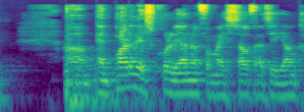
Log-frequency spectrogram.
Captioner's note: speaks foreign language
